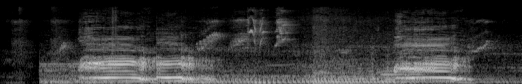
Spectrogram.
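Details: A herd of cows on its way to graze within a settlement; two loud, sustained, nasal moos, the first about a second long, separated by a pause, with faint bird twitters above.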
